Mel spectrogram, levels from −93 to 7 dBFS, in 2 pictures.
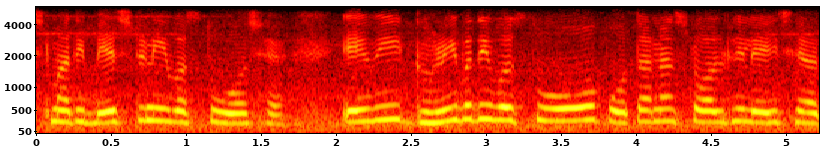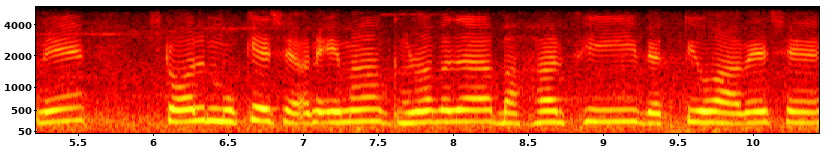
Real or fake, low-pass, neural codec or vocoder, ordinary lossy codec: real; 5.4 kHz; none; Opus, 32 kbps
